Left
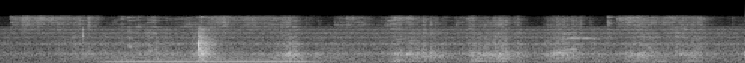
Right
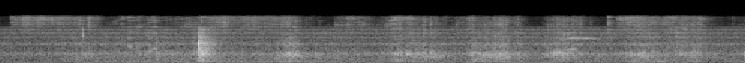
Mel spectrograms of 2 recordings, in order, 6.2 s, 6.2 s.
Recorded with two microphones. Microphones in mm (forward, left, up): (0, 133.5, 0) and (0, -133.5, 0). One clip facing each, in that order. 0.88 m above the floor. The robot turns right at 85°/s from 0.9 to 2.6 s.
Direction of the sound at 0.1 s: 15° left.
